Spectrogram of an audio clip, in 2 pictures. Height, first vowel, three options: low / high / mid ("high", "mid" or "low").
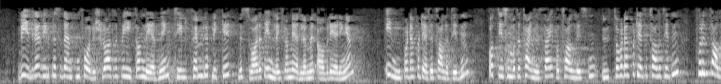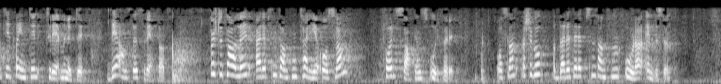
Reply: high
